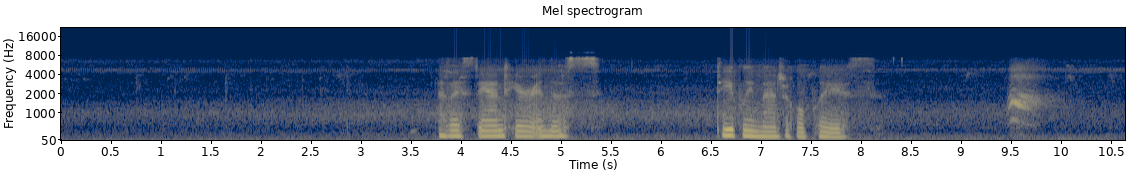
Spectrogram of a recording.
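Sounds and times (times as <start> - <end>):
faint hum: 0.0 - 10.6
speech: 3.8 - 5.2, 6.6 - 8.0
crow cawing as crows gather and fly overhead: 9.4 - 10.0.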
